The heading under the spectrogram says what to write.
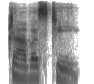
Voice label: "travesty", Indian

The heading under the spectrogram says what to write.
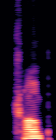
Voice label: "chomp", American

